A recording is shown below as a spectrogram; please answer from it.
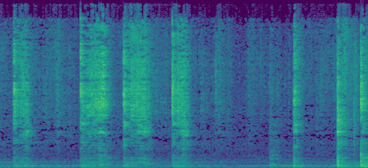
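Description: Neem leaves fry in a pan while being stirred, giving sharp scraping strokes of a spatula against metal roughly every second over a faint, steady sizzle.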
